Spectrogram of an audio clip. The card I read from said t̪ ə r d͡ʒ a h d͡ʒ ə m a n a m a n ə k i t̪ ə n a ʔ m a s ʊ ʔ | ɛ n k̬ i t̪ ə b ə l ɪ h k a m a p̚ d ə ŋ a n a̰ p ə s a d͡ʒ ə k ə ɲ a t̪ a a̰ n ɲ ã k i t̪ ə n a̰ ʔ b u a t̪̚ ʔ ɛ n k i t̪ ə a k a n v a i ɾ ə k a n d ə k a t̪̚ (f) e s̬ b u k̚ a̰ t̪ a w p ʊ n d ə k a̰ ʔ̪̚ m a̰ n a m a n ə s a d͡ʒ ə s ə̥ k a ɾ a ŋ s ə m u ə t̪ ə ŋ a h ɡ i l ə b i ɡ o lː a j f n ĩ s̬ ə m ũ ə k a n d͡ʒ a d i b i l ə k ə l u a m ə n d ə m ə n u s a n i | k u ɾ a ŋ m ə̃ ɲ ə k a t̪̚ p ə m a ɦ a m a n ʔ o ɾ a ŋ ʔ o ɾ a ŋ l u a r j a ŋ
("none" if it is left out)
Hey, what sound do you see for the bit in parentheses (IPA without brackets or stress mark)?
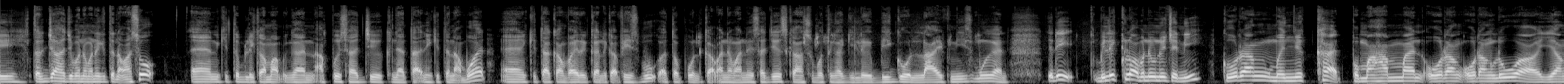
f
